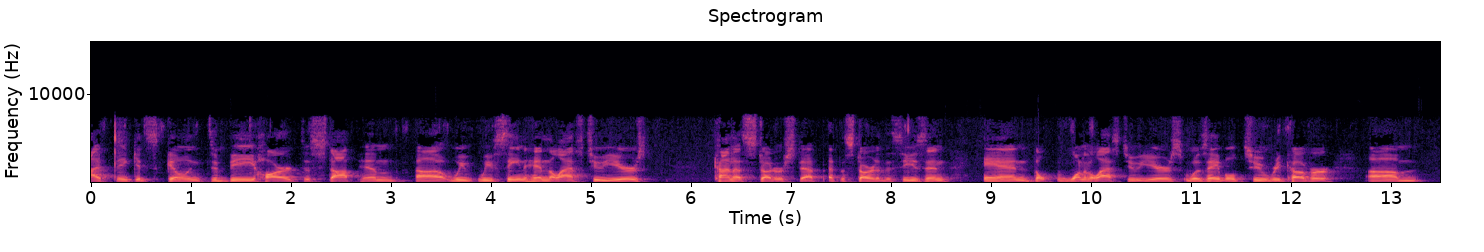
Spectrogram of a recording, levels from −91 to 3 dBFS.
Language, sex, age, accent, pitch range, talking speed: English, male, 30-49, American, 115-140 Hz, 180 wpm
